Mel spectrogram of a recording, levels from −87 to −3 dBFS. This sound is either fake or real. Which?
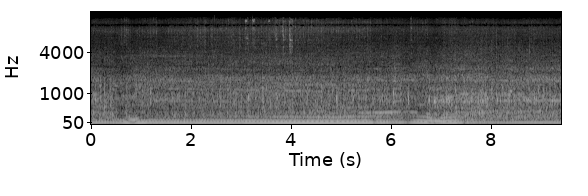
real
